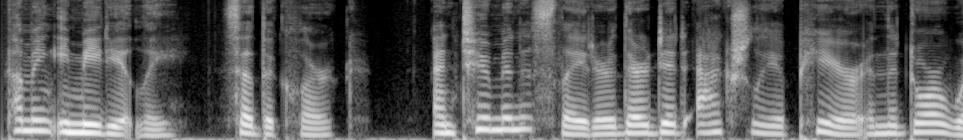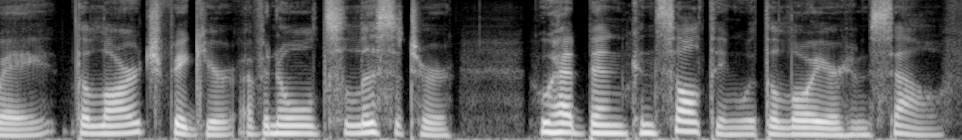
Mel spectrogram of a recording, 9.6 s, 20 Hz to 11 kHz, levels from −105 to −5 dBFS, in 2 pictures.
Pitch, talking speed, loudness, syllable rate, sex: 185 Hz, 195 wpm, -20 LUFS, 6.3 syllables/s, female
